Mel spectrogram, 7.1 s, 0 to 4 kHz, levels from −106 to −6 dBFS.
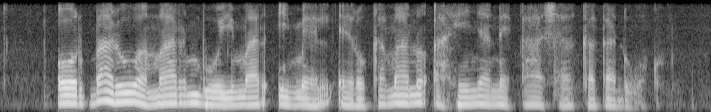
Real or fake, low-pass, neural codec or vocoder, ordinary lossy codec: fake; 3.6 kHz; vocoder, 44.1 kHz, 128 mel bands, Pupu-Vocoder; none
